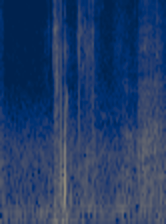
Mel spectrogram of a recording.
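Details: Chiropractic jaw adjustment on a dental hygienist with TMJ pain, left-sided popping, tenderness, night-guard use and jaw deviating left on opening: a single sharp double-snap pop from the jaw joint, a joint cavitation.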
